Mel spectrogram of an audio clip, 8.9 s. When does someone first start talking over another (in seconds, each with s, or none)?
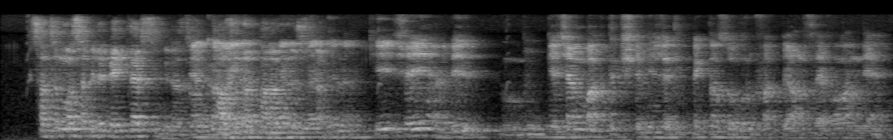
1.9 s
